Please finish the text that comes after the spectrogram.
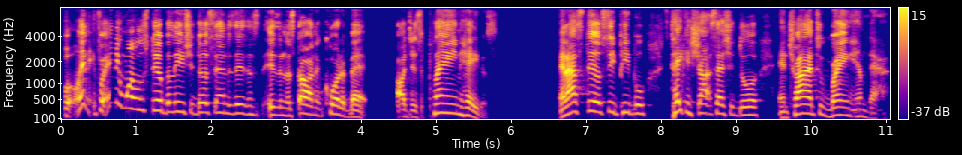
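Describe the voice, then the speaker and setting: Animated, insistent man talking sports. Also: on the high side, dry recording, clean studio sound. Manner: emphatic, insistent, repeats phrases for stress. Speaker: sports commentator and show host. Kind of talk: opinionated sports reaction talk.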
